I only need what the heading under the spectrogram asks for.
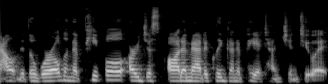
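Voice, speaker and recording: A woman at a very fast pace with an American accent, in a dry, close sound with no echo. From US Midwest, Detroit. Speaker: marketing agency co-founder. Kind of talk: interview.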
